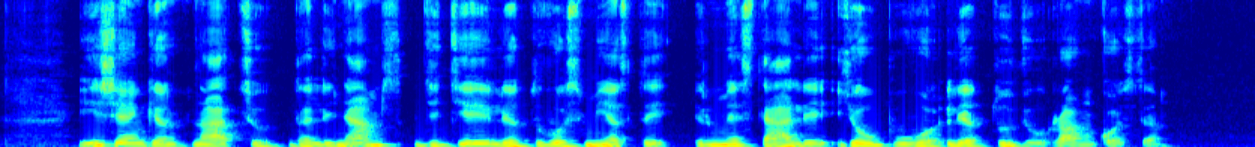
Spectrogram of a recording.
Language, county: Lithuanian, Panevėžys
